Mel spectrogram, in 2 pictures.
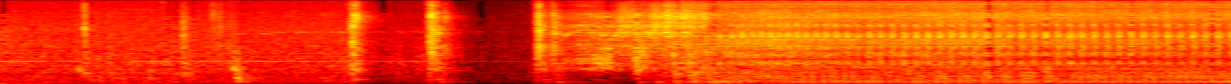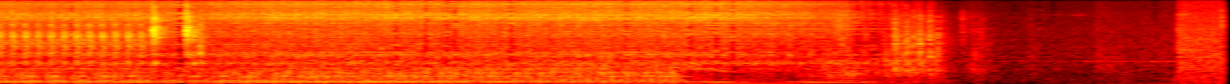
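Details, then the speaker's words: Dodge Neon ACR revived after about two years: start then rough, lopsided idle with one cylinder sounding dead after finding MAP and knock sensors unplugged. "it's got a little miss uh when I pulled this"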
